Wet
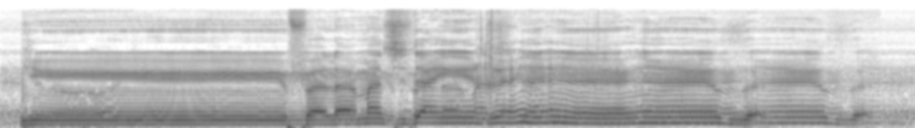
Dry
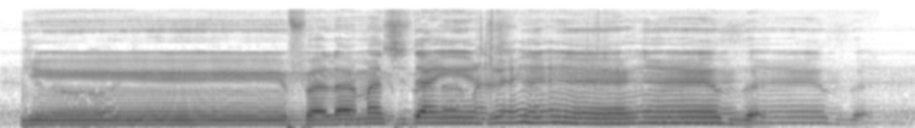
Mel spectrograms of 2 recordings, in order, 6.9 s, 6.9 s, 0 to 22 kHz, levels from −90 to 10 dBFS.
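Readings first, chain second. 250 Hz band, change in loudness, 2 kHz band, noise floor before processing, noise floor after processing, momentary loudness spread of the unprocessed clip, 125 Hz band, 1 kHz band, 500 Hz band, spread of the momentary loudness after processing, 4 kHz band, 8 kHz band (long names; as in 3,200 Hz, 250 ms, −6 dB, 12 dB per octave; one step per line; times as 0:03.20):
−1.5 dB, −2.0 dB, 0.0 dB, −51 dBFS, −44 dBFS, 12 LU, −1.5 dB, −2.0 dB, −2.5 dB, 4 LU, −1.0 dB, 0.0 dB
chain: parametric band 1,900 Hz +3.5 dB 0.38 octaves
downward compressor 3 to 1, threshold −35 dBFS, peak gain reduction 13 dB
level +7.5 dB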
